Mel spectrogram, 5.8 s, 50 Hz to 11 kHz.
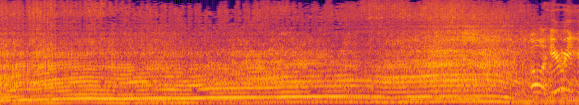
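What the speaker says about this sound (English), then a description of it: "The 48 starting to move up in a Toyota Corolla." A Toyota Corolla in a figure 8 racing heat revs hard, its engine note climbing and sustained loudly and close throughout, with a crowd-like wash underneath and a brief burst of other sound at the end.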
